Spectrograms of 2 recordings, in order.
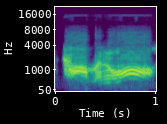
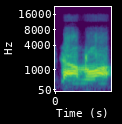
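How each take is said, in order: First: It is said with more force and energy. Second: It is said plainly, with little force.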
